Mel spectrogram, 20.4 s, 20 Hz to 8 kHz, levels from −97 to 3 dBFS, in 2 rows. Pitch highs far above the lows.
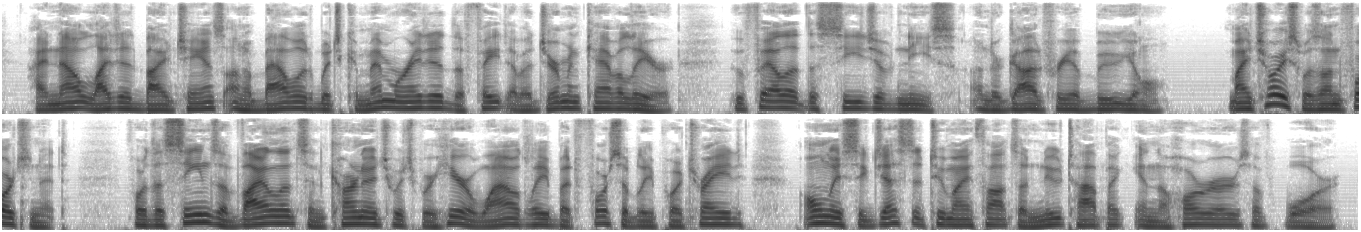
No: average, 4.4 semitones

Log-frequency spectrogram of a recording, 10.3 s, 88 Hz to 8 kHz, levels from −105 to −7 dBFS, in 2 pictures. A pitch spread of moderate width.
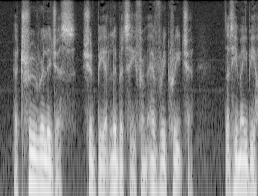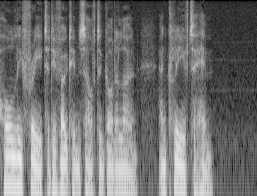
Yes: average, 3.1 semitones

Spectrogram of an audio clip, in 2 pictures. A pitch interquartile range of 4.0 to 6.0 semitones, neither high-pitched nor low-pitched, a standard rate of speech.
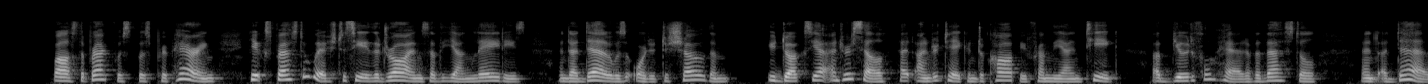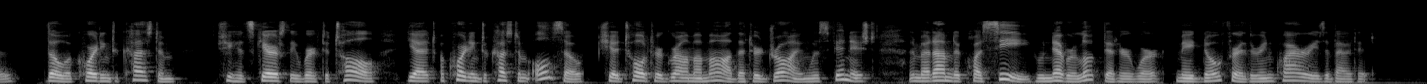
Yes: average, 4.4 semitones; medium, 150 Hz; average, 175 wpm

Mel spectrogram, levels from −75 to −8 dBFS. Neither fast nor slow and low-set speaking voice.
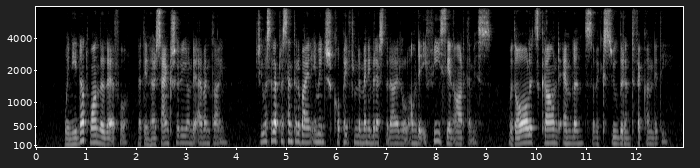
No: average, 165 wpm; medium, 145 Hz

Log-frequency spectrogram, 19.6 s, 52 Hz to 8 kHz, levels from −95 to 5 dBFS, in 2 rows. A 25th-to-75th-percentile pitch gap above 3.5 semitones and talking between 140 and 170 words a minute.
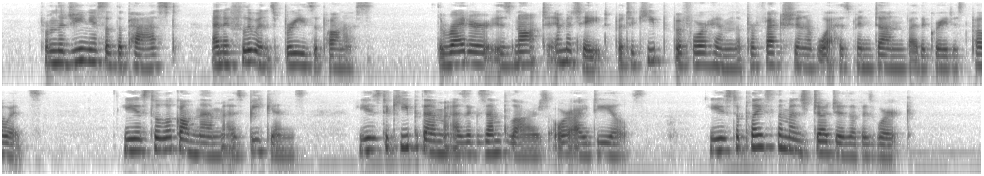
No: average, 4.8 semitones; average, 185 wpm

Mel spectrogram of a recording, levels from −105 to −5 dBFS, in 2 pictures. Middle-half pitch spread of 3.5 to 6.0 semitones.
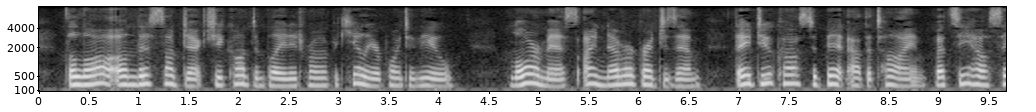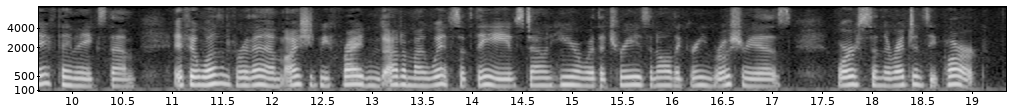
No: average, 2.7 semitones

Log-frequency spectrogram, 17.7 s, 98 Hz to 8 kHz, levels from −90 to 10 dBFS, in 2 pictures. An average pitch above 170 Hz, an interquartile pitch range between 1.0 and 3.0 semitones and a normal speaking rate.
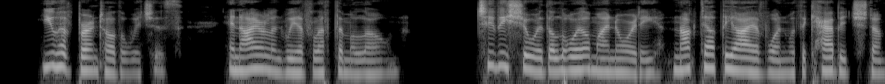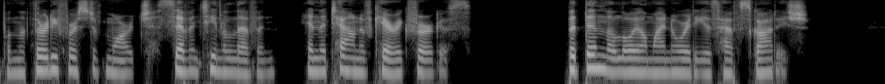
Yes: high, 190 Hz; narrow, 2.4 semitones; average, 175 wpm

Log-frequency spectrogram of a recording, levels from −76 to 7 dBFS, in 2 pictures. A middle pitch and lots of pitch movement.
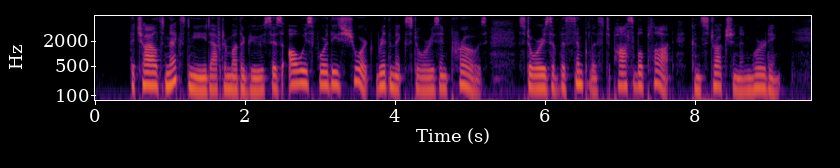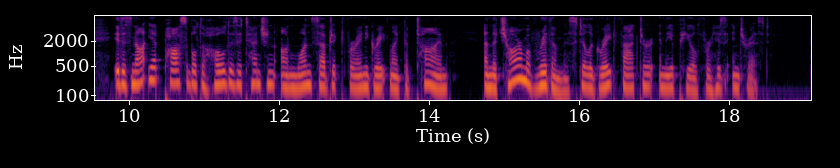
No: medium, 155 Hz; average, 3.9 semitones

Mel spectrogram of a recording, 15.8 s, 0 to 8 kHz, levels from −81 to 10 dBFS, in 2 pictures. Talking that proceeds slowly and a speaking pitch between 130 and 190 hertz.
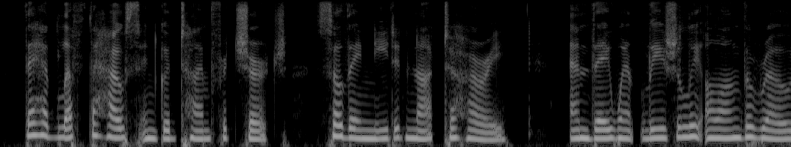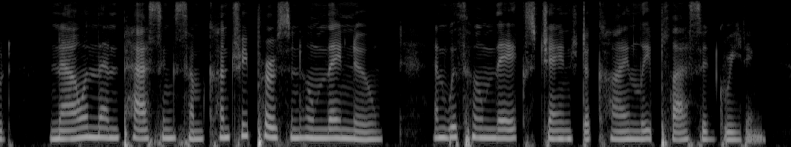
No: average, 160 wpm; medium, 185 Hz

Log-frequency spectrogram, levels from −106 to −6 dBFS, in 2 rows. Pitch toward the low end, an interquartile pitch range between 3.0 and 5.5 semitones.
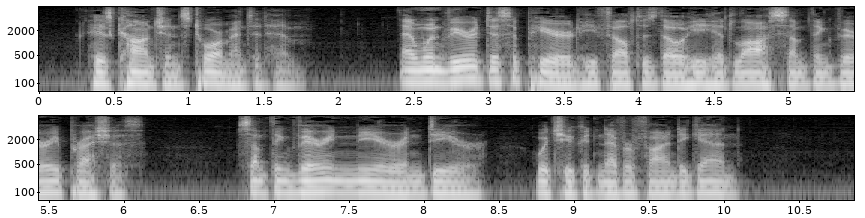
No: very low, 85 Hz; narrow, 2.5 semitones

